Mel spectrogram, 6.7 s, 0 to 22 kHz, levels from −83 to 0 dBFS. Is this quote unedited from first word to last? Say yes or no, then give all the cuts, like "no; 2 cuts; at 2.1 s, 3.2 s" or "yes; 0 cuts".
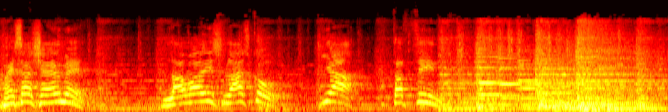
no; 1 cut; at 4.5 s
